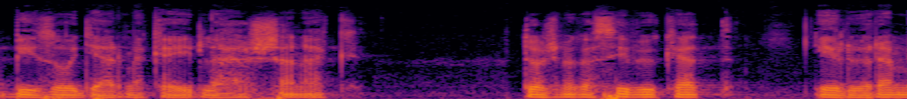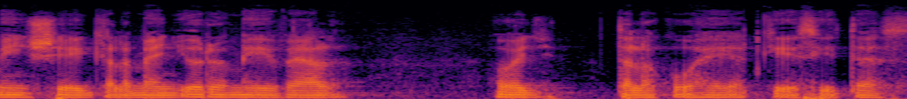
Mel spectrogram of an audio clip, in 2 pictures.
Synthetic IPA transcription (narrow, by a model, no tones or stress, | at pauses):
biːzoːɟɛrmɛkɛjit̪lɛɦɛʃːɛ̰nɛ̰k | t̪øld͡ʒmɛɡɒsivykɛt̪ | eːløːɾʔɛmeːɲʃeːɡːɛlʔɒmɛɲːøɾø̞meːvɛl | ho̞ɟ | t̪ɛlɒko̰ːɦɛjɛt̪kʰḛːsḭːt̪ɛs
